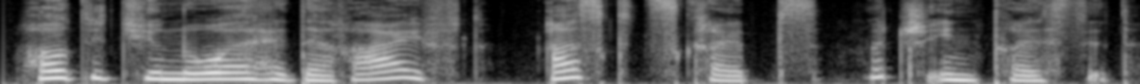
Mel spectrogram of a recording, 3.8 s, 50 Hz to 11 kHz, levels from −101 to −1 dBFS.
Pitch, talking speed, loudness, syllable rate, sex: 240 Hz, 175 wpm, -19 LUFS, 5.2 syllables/s, female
